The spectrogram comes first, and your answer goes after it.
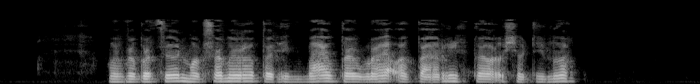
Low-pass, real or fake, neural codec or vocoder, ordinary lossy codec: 9.9 kHz; fake; autoencoder, 22.05 kHz, a latent of 192 numbers a frame, VITS, trained on one speaker; MP3, 32 kbps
